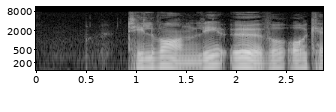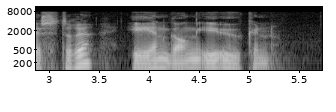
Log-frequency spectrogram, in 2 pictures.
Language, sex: Norwegian, male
